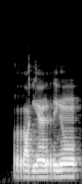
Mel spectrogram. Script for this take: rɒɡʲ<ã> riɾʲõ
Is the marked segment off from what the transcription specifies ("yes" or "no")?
yes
